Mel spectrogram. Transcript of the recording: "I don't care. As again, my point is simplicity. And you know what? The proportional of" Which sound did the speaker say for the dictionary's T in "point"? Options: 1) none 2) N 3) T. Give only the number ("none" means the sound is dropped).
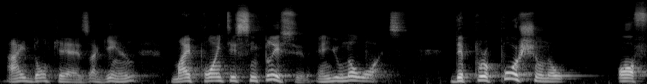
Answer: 3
